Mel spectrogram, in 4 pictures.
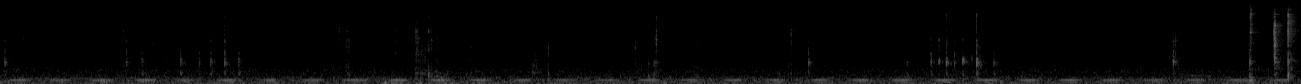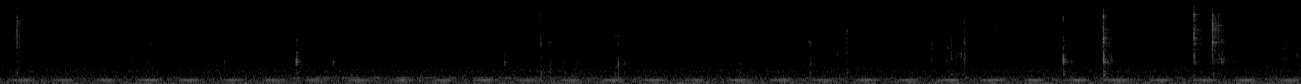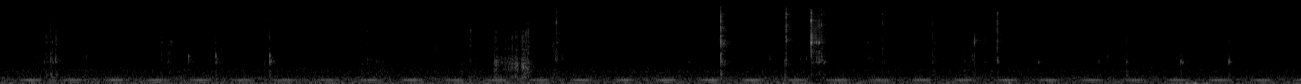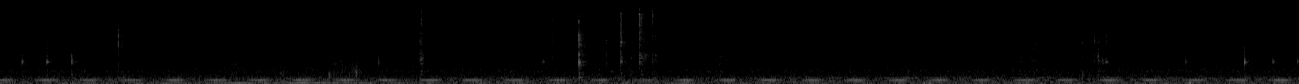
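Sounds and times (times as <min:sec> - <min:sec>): keyboard keys clicking: 0:09.0 - 0:10.1.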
